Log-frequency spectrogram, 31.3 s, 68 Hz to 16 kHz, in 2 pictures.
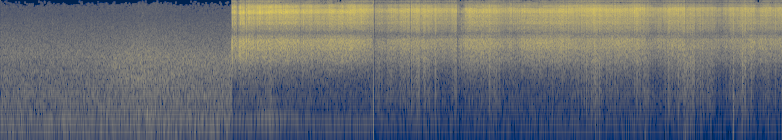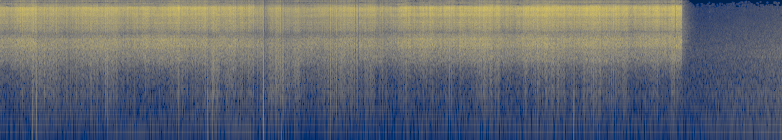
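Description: Flux-core wire welding arc from a Harbor Freight Titanium Easy Flux 125, laying a forward-and-back weave bead on cleaned steel. A loud, steady crackling sizzle with sharp pops starts about four and a half seconds in and cuts off abruptly just before the end.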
